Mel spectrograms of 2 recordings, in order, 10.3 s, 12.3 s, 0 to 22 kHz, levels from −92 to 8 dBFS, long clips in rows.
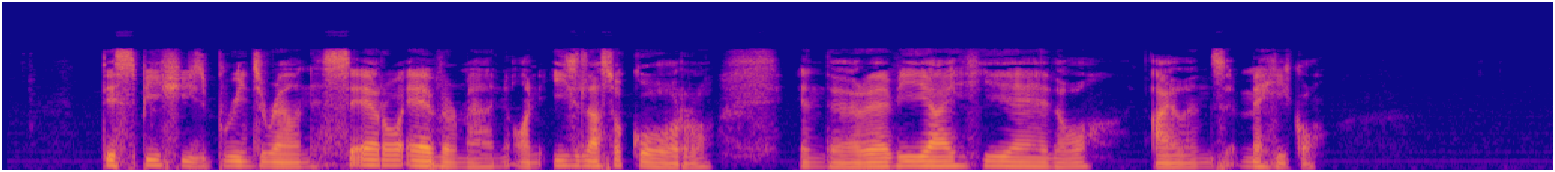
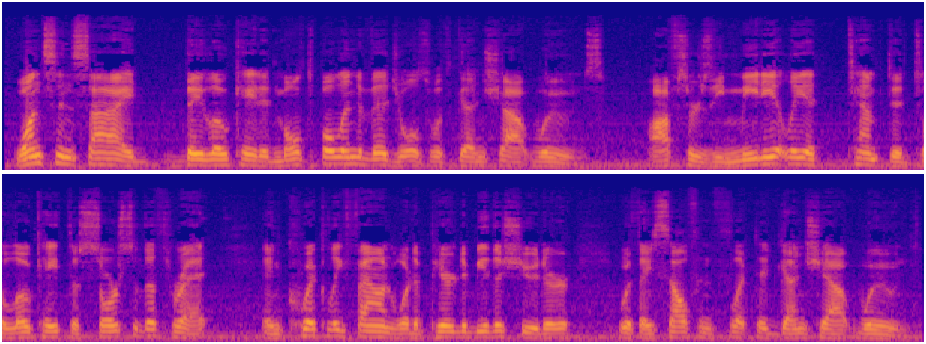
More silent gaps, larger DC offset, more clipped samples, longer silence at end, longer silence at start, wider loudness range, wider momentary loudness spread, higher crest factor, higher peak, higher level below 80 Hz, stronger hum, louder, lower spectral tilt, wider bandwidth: neither; neither; neither; first, 1.6 s vs 0 s; first, 0.7 s vs 0.05 s; about the same, 5 LU vs 3 LU; first, 14 LU vs 9 LU; about the same, 22 dB vs 18 dB; about the same, -4 dBFS vs -4 dBFS; first, -46 dBFS vs -52 dBFS; neither; about the same, -24 LUFS vs -22 LUFS; about the same, -4.5 dB/octave vs -5 dB/octave; second, 7.2 kHz vs 14.5 kHz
